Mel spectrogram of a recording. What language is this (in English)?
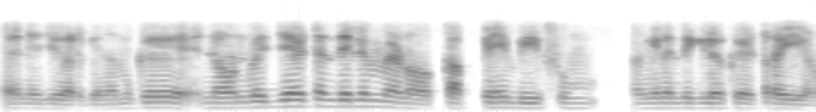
Malayalam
